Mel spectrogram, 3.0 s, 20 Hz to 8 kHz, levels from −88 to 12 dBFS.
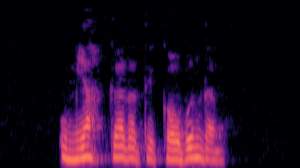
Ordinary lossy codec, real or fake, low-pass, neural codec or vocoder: MP3, 32 kbps; real; 7.2 kHz; none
